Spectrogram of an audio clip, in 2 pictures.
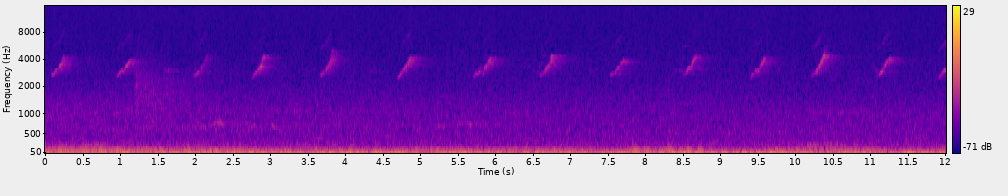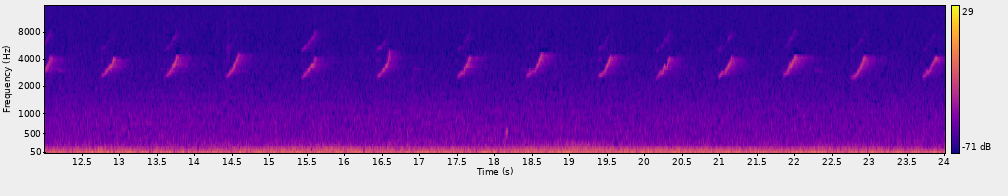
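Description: A bird repeating one short, high call note over and over, about one and a half times a second, over a faint low steady rumble.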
